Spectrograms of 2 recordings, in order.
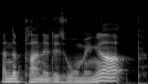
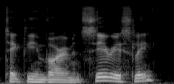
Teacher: when i get to the end of a dependent clause my voice goes up a bit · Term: intonation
